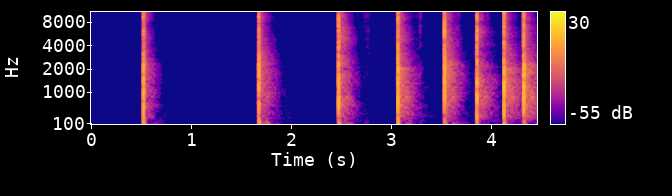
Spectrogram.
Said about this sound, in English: Slow clap. You got to slow clap. It doesn't really work with one person. Let me try it again, though.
